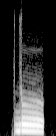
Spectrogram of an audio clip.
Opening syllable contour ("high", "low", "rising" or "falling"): low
